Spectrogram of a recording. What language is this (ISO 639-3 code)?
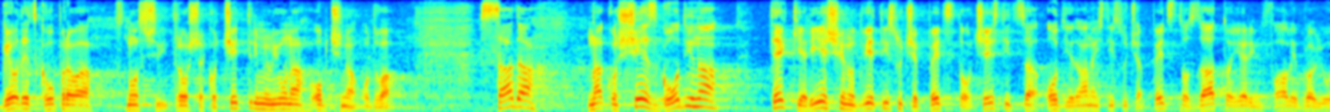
hrv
